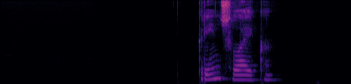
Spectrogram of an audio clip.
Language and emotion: Russian, neutral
